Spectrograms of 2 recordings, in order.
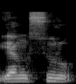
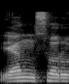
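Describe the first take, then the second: First: The middle syllable has the vowel u. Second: The middle syllable has the vowel a. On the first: "পেশ" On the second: "জবর"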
